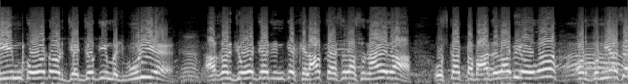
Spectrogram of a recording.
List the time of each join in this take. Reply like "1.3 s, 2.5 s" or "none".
none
